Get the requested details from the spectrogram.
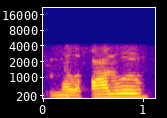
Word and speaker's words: Melifonwu: There was one that I saw them really going on and on about, but do you know how to pronounce that? Obi Melifonwu, I think. – Melifonwu.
